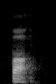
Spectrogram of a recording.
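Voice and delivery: "ba" short with a steep drop; harsh falling tone. Shown as a demonstration. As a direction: cut "ba" off hard, pitch falling. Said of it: "sounds a little bit harsh".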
